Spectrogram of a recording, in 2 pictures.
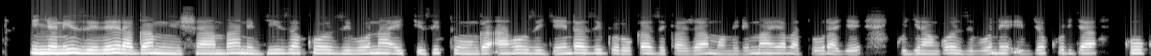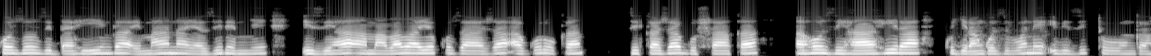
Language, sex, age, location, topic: Kinyarwanda, female, 25-35, Musanze, agriculture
